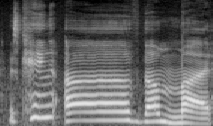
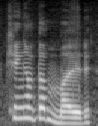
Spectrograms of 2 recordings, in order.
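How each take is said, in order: First: Mocking drawn-out phrase. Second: Said in the usual way. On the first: A narrator's reading. Mocking Yertle's fall.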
